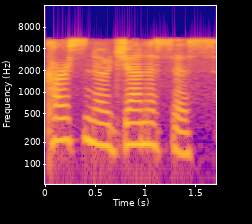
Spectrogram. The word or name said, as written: carcinogenesis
